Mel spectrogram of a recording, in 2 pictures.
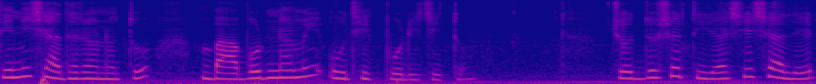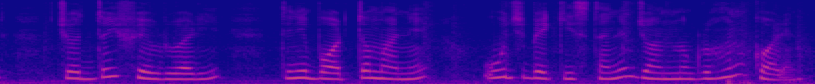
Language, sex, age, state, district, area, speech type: Bengali, female, 18-30, West Bengal, North 24 Parganas, urban, spontaneous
